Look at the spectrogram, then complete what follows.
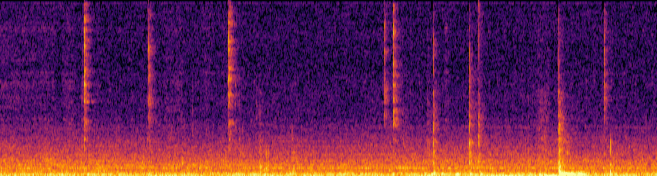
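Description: Scattered single computer mouse clicks, a few seconds apart and sometimes in quick pairs, with a louder click and soft thud a little before the end, over a faint steady low hum.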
